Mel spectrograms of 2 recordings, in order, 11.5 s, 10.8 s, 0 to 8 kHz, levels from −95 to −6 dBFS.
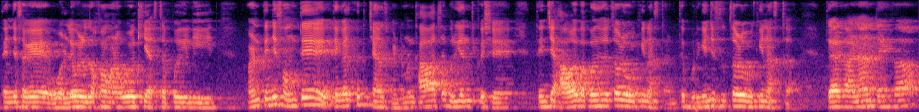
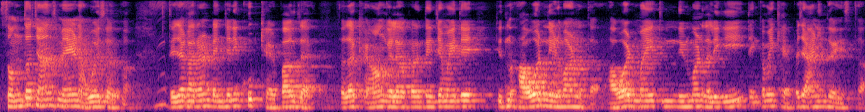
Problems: continuous background conversations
